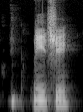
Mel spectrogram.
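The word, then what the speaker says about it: Nietzsche: What about Niche Nico? Is that how you pronounce it? Nichi. Um, it's Nich. Uh, Tony Jr. Soprano would say it.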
